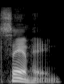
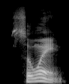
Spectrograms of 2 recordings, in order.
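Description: First: Samhain said as SAM-hayn; spelling pronunciation. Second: Samhain said as so-WAYN; Gaelic pronunciation. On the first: Host explains the festival's spelling, Samhain read as SAM-hayn. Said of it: "spelled Samhain, but not pronounced Samhain". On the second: Host names the ancient pagan festival, Gaelic pronunciation. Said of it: "but not pronounced Samhain". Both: Shown as a demonstration.

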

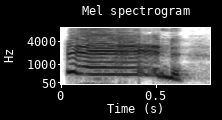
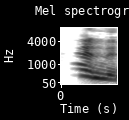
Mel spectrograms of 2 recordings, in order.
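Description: First: Sharp, much higher and louder shout of the name; calling out loud. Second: Said in the usual way. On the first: Real, not acted. GM shouting for a player who went silent, loud call. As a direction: yell the name to wake him up.

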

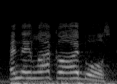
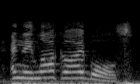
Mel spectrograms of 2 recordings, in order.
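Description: First: Said in the usual way. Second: "And they lock eyeballs" drawn out slowly and deliberately; slow emphasis. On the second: Shown as a demonstration. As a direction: linger on each word.

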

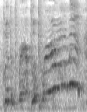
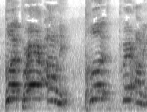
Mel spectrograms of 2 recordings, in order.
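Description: First: Very high, squeezed little voice; strained high squeal. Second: High, loud, slow exhortation; preaching shout. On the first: Preacher urging listeners facing adversity, strained high squeal. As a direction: squeal it, holding back the volume. Hushed squeal before the full shout. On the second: Preacher urging listeners facing adversity, loud slow shout. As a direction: shout it out slowly, each word driven home. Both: Real, not acted.

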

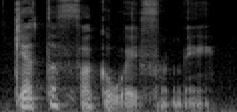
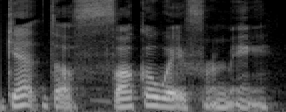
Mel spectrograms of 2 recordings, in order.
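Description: First: Whispered retort. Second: Said in the usual way. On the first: Retold or imitated. Repeat of the women's retort.

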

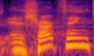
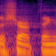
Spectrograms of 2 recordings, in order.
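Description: First: Put-on childlike voice set higher, eager rising question; an excited little boy wondering; imitating three-year-old son. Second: Said in the usual way. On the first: Son quizzing dad about the knife, higher childlike eagerness. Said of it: "He goes". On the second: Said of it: "I said".

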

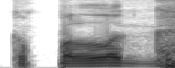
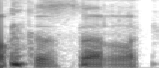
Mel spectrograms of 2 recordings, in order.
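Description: First: Kepeleg said as ke-pe-leg, with a p and a final g; mispronounced word. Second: Keselek said properly as ke-se-lek, with s and a final k; corrected pronunciation. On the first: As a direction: say Kepeleg with p where keselek has s, ending in g. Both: Real, not acted. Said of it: "Keselek tuh, Pak".

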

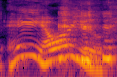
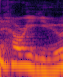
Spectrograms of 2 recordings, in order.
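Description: First: Higher, louder bubbly phone hello; enthusiastic greeting. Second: Said in the usual way. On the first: Retold or imitated. Teller acts out greeting a caller she mistakes for a friend, enthusiastic. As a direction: greet a friend with a big upward swoop.

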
